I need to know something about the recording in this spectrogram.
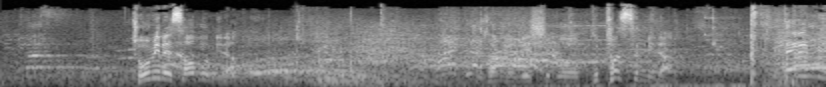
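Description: A large indoor crowd cheers and drums in an echoing hall.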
